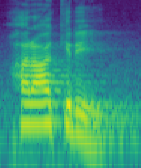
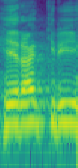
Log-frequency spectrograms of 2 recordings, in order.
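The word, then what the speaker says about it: hara-kiri: Who knows whether the tigers practised birth control और committed हराकिरी, ये हेराकिरी हाराकिरी है, शुद्ध उच्चारण होगा इसका हाराकिरी।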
